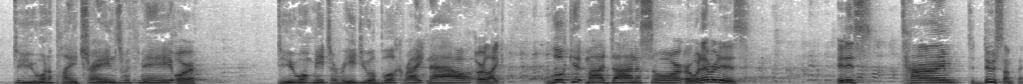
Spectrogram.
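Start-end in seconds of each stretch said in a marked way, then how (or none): 0.2-5.9 put-on close-up child's whisper, higher. Speaker retells the kids whispering close to their face, imitating a child's whisper. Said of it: "they whisper this close to my face".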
